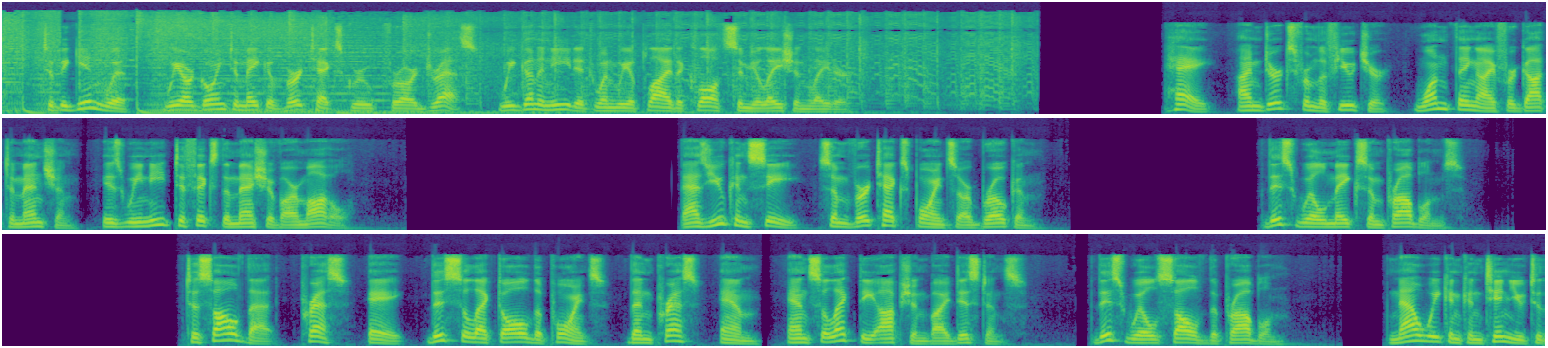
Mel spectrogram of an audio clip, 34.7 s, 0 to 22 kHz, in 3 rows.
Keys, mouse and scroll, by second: 0.6 click, 1.3 middle click, 2.3-3.1 scroll up 4, 3.2 shift+middle click, 4.1 click, 6.1 middle click.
